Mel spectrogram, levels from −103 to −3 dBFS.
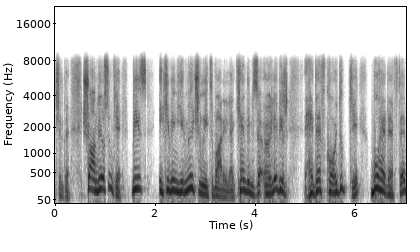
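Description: The speech in this clip has been through Opus voice compression at a very low rate, in the SILK speech coder restricted to wideband. The heaviness of the damage points to a bitrate of roughly 10 kbps. Throughout, nothing survives above about 8.6 kHz, so the speech sounds muffled. The coarsely coded excitation leaves it hoarse and slightly robotic.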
